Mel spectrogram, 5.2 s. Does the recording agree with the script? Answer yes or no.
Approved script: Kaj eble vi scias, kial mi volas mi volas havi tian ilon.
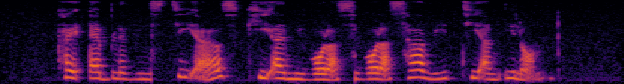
yes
